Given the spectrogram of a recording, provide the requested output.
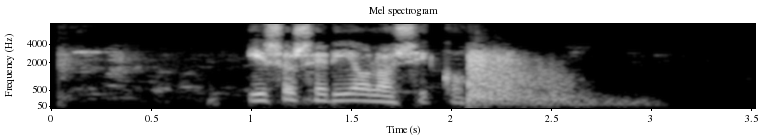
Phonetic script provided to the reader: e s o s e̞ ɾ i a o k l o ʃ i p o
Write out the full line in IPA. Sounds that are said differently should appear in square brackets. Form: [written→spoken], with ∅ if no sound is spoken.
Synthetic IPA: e s o s e̞ ɾ i a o [k→∅] l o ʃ i [p→k] o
